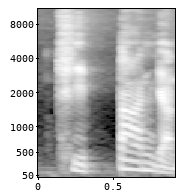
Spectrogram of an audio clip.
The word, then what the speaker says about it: 契丹: 契丹人，或者有人读作契丹人，在首领耶律阿保机的领导之下日渐强盛，契丹骑兵时常入侵瀛州、平州，甚至围攻幽州，威胁晋国的后方。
